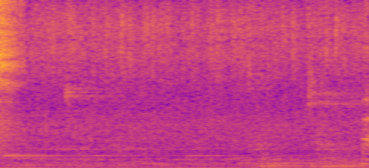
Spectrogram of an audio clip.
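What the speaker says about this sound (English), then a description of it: "ooh, the rain!" Heavy typhoon rain pours down as a dense, steady hiss and patter, loud and close, with a low rumble swelling near the end.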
